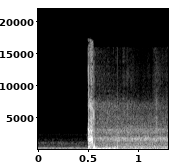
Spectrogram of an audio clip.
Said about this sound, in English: A sound like an explosion makes me jump out of my seat.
